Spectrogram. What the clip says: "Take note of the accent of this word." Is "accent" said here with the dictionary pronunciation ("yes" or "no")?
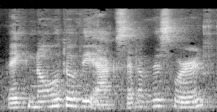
yes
